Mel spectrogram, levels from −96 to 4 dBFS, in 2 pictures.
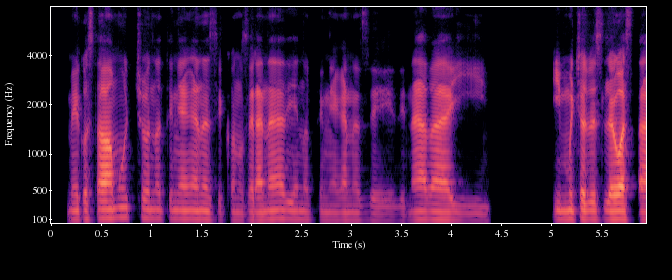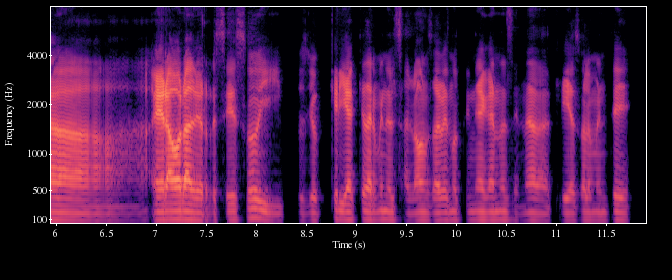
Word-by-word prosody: me 110 0 -7
costaba 120 +1 +3
mucho, 130 -1 -9
no 120 0 -10
tenía 115 -1 -5
ganas 110 -2 -4
de 105 - -18
conocer 100 0 -9
a 100 - +1
nadie, 110 0 -4
no 105 -1 -14
tenía 100 -1 -14
ganas 100 0 -10
de 95 -1 -17
de 90 0 -23
nada 105 0 +1
y 95 -2 -16 0.6
y 110 - -5
muchas 115 +1 -1
veces 115 0 -5
luego 110 0 +5
hasta 95 -3 0
era 105 +1 +10
hora 110 -1 +8
de 100 - +2
receso 115 +6 -5
y, 95 -4 -9
pues - - -23
yo - - -8
quería 110 -3 +2
quedarme 105 +1 -2
en 105 - -7
el 105 - -7
salón, 100 0 -6
¿sabes? 100 +1 -1
No 105 - -12
tenía 105 0 -2
ganas 105 0 -5
de 95 - -25
nada, 95 -1 -5
quería 95 0 -5
solamente, 100 0 -9
105 Hz, 210 wpm, -25 LUFS, 100-110 Hz, 0.6 s, era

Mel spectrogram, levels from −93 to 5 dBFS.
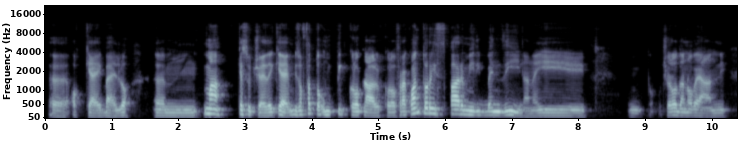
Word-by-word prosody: Ehm, - - -5
okay, - - -3
bello. - - -2 0.3
Ehm, 105 0 -5
ma, 165 -1 +4
che 150 - +3
succede, 120 -6 0
che 110 -2 +5
mi 140 - -2
son 140 +1 0
fatto - - 0
un 130 -1 -1
piccolo 150 -5 -1
calcolo, 110 -1 0
fra 130 +1 +2
quanto 185 - +5
risparmi 160 -5 +3
di 130 0 -4
benzina 245 - 0
nei, 105 +1 -6 0.6
uhm, 300 -1 -13
co 245 0 -30
ce - - -12
l'ho 125 - +2
da 120 -2 -1
9 110 -1 -3
anni, 95 +6 -6
125 Hz, 155 wpm, -23 LUFS, 105-160 Hz, 0.6 s, che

